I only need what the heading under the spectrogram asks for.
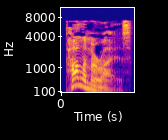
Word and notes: polymerize: British English

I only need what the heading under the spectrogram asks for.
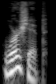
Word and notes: worship: American English

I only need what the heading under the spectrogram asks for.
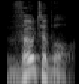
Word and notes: votable: British English

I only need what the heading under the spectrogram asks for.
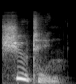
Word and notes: shooting: British English

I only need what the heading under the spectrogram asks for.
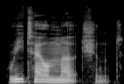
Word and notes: retail merchant: British English

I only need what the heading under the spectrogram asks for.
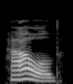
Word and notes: howled: British English

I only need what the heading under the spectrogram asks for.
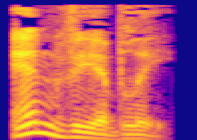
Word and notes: enviably: British English

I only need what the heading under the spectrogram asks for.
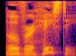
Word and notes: overhasty: British English

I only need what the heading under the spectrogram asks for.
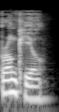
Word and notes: bronchial: British English

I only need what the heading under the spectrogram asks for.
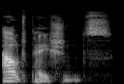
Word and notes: outpatients: British English

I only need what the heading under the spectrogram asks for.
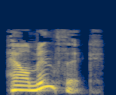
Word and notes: helminthic: British English

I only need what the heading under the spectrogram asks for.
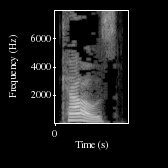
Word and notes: cows: British English

